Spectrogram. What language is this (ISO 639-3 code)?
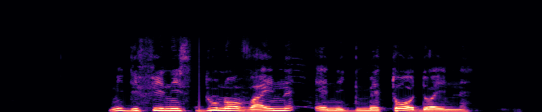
epo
